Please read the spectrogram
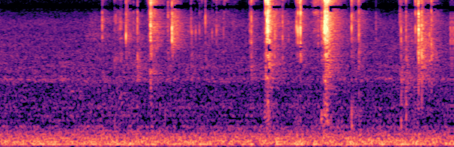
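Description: Plastic bag crinkling as clay is worked out of it, in short scattered crackles over a low steady hum.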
